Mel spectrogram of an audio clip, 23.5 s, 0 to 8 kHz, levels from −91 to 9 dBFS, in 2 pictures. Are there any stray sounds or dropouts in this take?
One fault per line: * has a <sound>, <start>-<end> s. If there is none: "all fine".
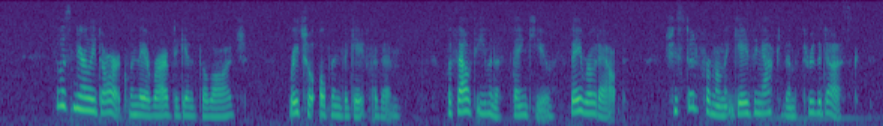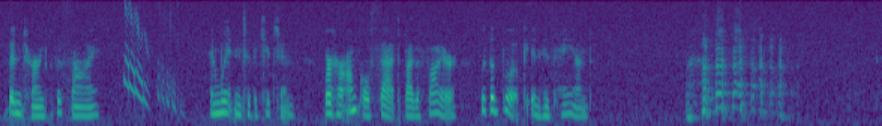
* has a chirp, 13.4-14.3 s
* has a laugh, 20.9-22.5 s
